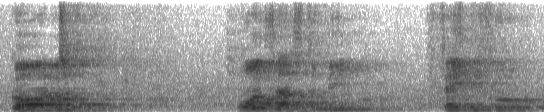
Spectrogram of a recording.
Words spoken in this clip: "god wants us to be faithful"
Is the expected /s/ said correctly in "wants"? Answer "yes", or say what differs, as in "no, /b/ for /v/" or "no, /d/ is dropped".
yes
